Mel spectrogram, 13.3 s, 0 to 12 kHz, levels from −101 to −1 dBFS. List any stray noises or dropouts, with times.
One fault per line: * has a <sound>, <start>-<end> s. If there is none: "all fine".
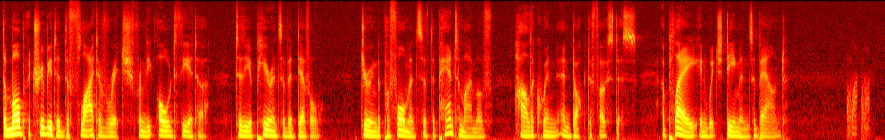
* has a laugh, 12.7-13.1 s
